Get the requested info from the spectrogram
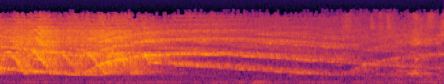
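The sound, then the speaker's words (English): An ambulance siren wails in sweeping rising and falling tones, loud at first, then dropping in pitch and fading slightly as it passes by outside. “The first one was a fire truck, but that one was for an ambulance.”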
